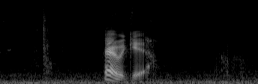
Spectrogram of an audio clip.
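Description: A lock snaps open with a sharp click.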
